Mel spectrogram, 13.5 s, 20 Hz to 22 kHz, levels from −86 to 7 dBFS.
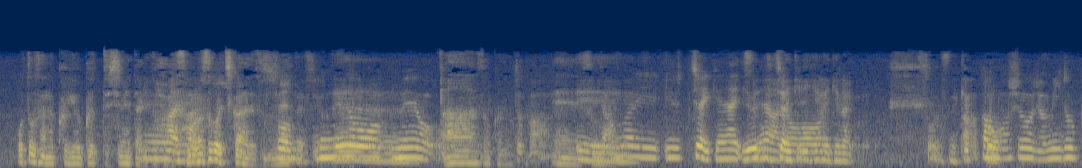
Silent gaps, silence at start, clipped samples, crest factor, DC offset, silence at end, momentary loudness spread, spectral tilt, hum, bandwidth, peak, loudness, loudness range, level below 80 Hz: none; 0 s; under 0.1%; 14 dB; under 0.1%; 0 s; 13 LU; -6 dB/octave; none; 7.8 kHz; -4 dBFS; -18 LUFS; 5 LU; -50 dBFS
